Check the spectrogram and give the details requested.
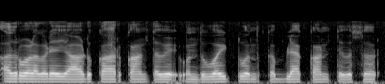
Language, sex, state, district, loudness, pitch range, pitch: Kannada, male, Karnataka, Koppal, -15 LUFS, 120-125 Hz, 120 Hz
